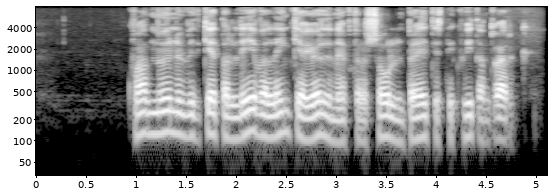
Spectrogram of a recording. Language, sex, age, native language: Icelandic, male, 40-49, Icelandic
